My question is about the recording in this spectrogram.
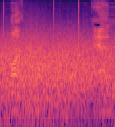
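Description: Space Shuttle Atlantis's three main engines and twin solid rocket boosters firing at liftoff: a loud, steady noise with most of its weight in the low end.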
